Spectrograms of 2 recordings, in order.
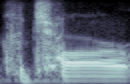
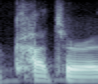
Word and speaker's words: Qatar: it's not necessarily that Qatar or Qatar as properly pronounced is actually in cahoots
